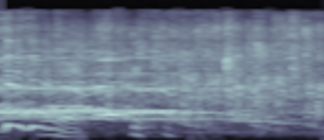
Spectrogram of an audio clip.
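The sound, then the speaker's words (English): An audience claps again for an arriving guest in a dense, steady burst, with cheering voices rising over the applause at the start before it settles into a continuous patter. “Clap again. Clap again!”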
